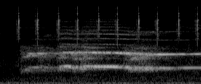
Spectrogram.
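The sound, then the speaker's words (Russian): A rooster gives a single loud, drawn-out crow at four in the morning. The crow starts abruptly and holds a strong, ringing tone for nearly two seconds, with no voices. “4 часа утра. Курица кричает.”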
